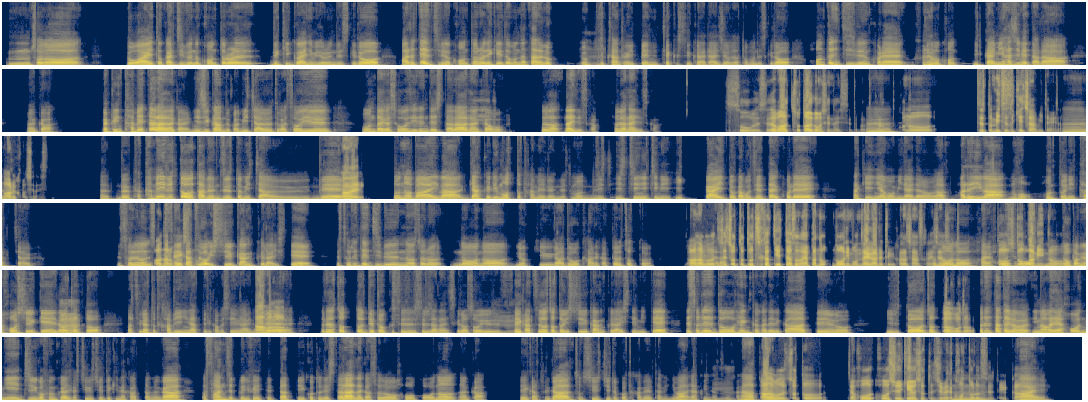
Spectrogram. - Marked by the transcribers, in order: unintelligible speech; unintelligible speech
- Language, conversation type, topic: Japanese, advice, 視聴や読書中にすぐ気が散ってしまうのですが、どうすれば集中できますか？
